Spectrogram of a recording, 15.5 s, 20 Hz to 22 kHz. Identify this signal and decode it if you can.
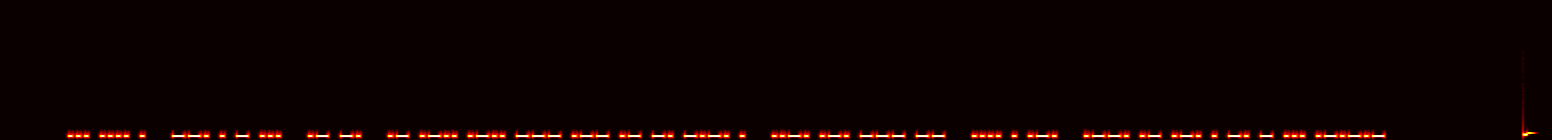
Morse code, heard as a keyed tone, about 28 wpm, 700 Hz. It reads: SHE GETS AN ALLOWANCE FROM HER PARENTS.
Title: Easy Phrases 30wpm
